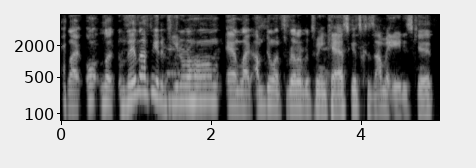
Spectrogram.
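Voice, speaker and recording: A man's voice: medium pitch, quick pace. A man of forty co-hosting a talk show, chatting casually with a profane, sardonic, comic storytelling manner. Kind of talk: casual comedic chat.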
